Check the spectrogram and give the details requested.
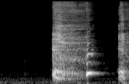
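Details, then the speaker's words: A deliberate, forceful voluntary cough from an adult woman clearing a tickle in her throat, with a second cough starting at the end; she feels her voice fading. "J'ai comme vraiment un chat dans la gorge là. Je vais tousser un bon coup."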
